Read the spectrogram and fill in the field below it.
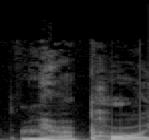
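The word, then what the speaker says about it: mirepoix: how it is spelled it is spelled different from how it is written. So always remember that mirao it's m i r e p o i x but the way you say it it's mappo it does you don't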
